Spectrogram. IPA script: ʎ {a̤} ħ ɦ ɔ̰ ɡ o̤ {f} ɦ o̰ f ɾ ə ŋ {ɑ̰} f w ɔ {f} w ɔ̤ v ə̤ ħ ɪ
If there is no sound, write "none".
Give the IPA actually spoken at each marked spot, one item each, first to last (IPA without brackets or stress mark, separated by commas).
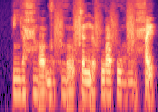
ə̤, f, ə̰, f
